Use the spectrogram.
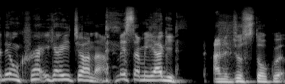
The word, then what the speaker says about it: Meogie: Now, the way we spell it is Meogie, which is arse ways. It's actually Miyagi, like Mr. Miyagi.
